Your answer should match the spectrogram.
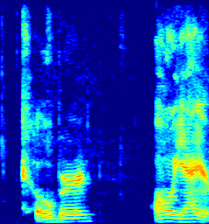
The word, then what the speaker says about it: Cockburn: oregon state we're going to take akron it's pronounced coburn oh yeah you're right it's not cockburn okay that i guess that would make sense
